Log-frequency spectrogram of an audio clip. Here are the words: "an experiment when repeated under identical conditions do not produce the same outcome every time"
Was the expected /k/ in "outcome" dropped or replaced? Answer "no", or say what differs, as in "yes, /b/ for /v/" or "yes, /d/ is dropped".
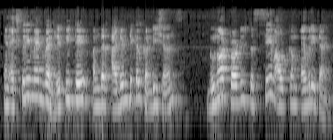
no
